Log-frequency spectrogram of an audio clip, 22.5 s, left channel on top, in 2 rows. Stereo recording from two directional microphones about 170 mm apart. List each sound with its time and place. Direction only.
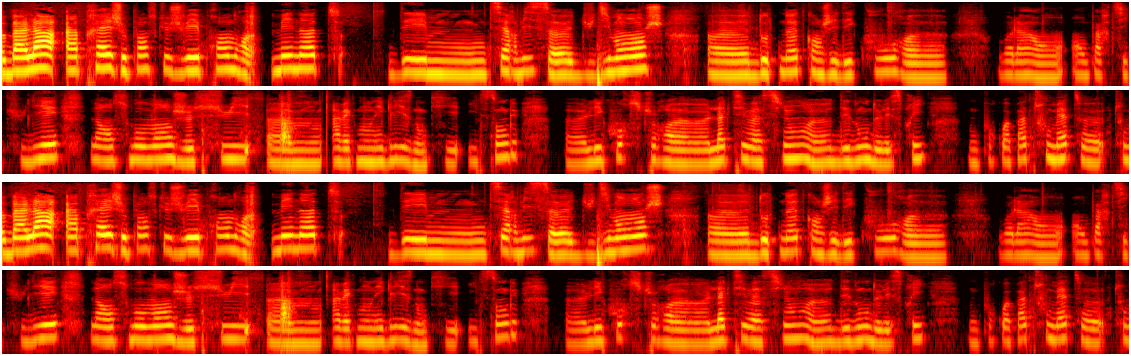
0.0 s a woman's voice: 30° left (ahead or behind)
